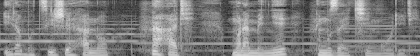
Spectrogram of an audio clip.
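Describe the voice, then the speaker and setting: A man's voice: medium pitch, a little fast, music in the background, lightly acted. A man voicing a protective mother goat instructing her kids in a children's storybook reading. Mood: cautioning.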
